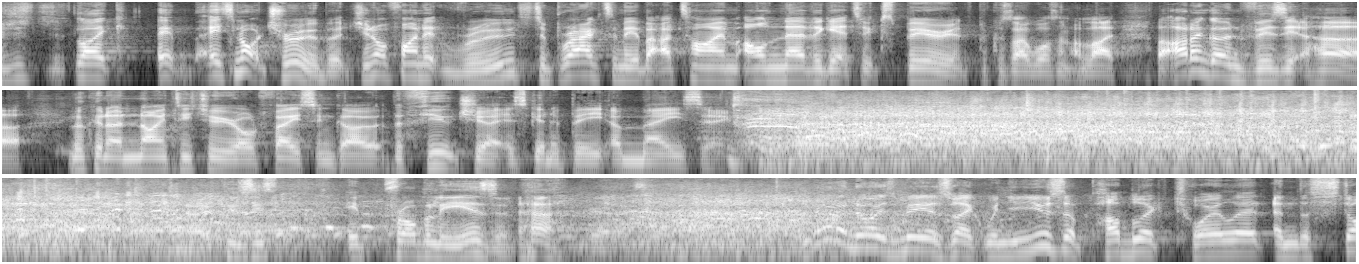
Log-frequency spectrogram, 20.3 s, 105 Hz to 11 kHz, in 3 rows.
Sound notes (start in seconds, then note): 10.4 laughter and applause; 16.4 laughter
